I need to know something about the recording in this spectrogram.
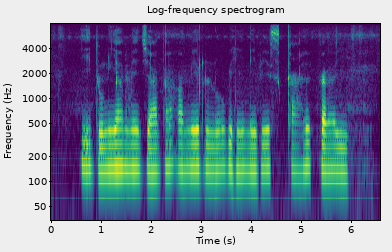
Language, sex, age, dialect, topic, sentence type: Magahi, male, 25-30, Western, banking, question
